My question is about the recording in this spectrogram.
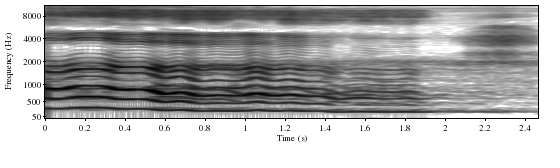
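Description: A woman's unaccompanied voice reciting a Muharram salaam holds the last vowel of a line. The long held note slides slowly down in pitch and fades out near the end.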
